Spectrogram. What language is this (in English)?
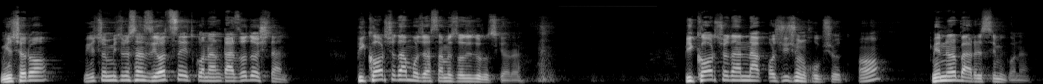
Persian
